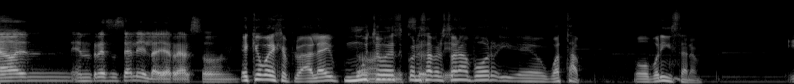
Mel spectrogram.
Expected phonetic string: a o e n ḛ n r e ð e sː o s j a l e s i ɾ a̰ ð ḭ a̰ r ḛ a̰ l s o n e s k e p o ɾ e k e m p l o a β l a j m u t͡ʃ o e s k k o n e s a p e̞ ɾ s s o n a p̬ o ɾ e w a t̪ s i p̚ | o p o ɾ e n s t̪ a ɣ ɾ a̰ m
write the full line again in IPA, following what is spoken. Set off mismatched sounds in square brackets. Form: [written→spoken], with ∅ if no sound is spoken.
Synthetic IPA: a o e n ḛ n r e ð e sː o s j a l e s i [ɾ→l] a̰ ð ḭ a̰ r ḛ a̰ l s o n e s k e p o ɾ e [k→x] e m p l o a β l a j m u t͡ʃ o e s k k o n e s a p e̞ ɾ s s o n a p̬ o ɾ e w a t̪ s [i→a] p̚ | o p o ɾ [e→i] n s t̪ a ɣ ɾ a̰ m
